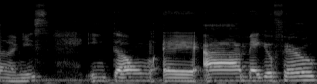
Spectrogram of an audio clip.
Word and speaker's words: Agnes: do pai dela, eh, o nome dela tava escrito como Anes, Agnes, mas pronuncia Anes.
